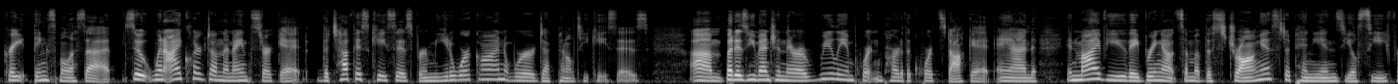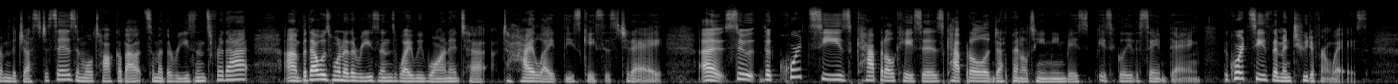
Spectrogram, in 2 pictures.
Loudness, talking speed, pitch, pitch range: -22 LUFS, 225 wpm, 170 Hz, 150-205 Hz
